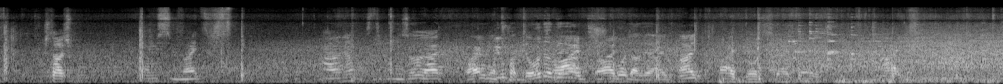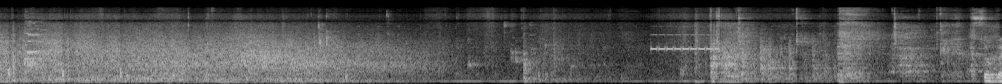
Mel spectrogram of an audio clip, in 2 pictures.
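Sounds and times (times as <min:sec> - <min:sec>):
steady rushing noise: 0:00.0 - 0:16.3
phone ringing electronic trill: 0:16.5 - 0:17.4.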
